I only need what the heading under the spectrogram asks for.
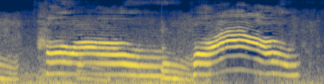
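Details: Domestic cat vocalizing after being asked to sing: a string of long, tonal, rich meows, some dipping and rising, others arching up and falling, running almost continuously.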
